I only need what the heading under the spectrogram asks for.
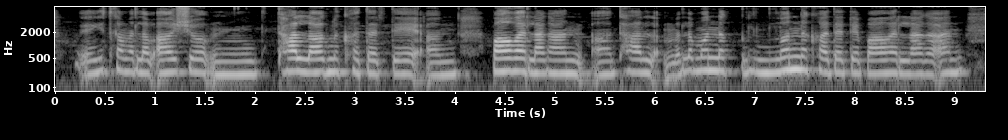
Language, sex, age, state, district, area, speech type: Kashmiri, female, 18-30, Jammu and Kashmir, Kupwara, rural, spontaneous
